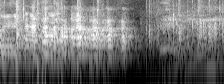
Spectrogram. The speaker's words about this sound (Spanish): Vale, los aplausos de fondo.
